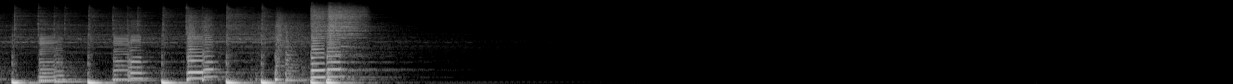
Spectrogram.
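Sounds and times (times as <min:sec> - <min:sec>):
jazz trumpet: 0:00.0 - 0:04.4.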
